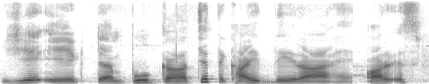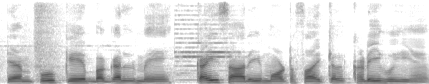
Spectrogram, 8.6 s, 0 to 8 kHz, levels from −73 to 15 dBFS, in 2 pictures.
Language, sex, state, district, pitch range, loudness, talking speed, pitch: Hindi, male, Uttar Pradesh, Jalaun, 150-180 Hz, -19 LUFS, 145 wpm, 160 Hz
